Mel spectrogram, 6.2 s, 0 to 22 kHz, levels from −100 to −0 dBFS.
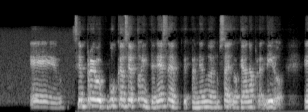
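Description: From 0.0 to 1.5 s the speech sounds dull and boxy, with nothing above 8.1 kHz. It is somewhat quieter, with a faint new noise floor well beneath it. At 1.5 s it clears up with no gap. The likely cause is an input switched to a poorer device.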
